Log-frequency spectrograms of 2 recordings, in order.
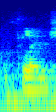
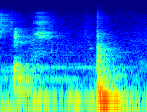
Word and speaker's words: Finch: notes I've got here I've got Flinch and your name wrong it's Finch the joys of searching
